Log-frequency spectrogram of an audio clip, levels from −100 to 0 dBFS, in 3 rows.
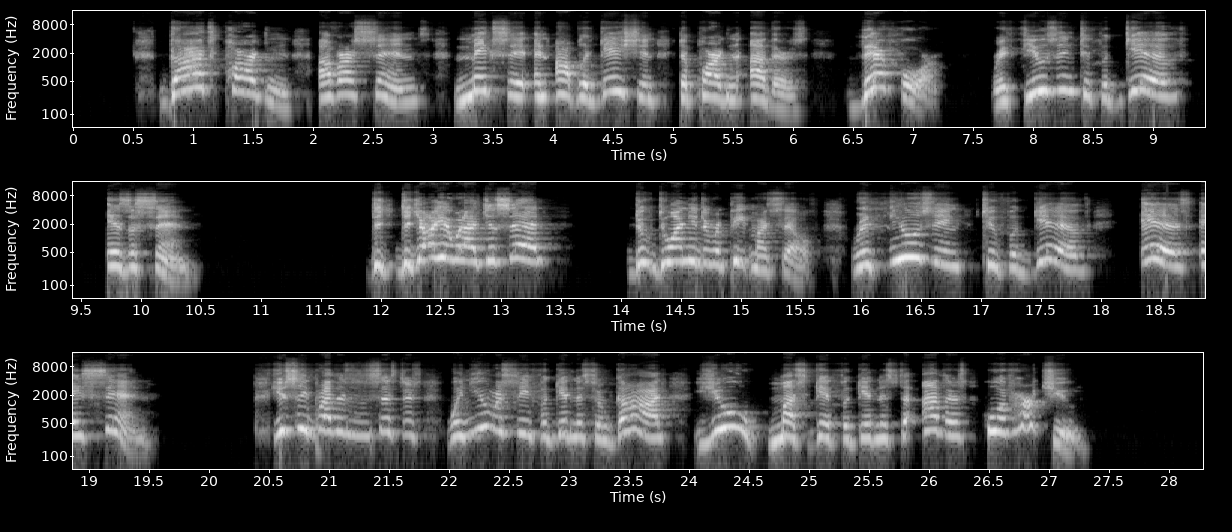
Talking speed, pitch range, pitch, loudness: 130 wpm, 235-325 Hz, 275 Hz, -19 LUFS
